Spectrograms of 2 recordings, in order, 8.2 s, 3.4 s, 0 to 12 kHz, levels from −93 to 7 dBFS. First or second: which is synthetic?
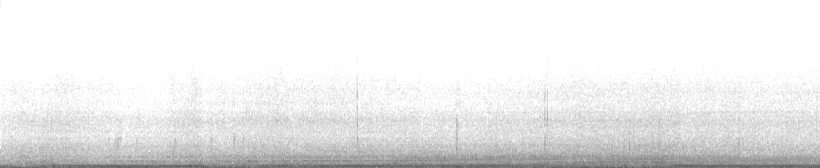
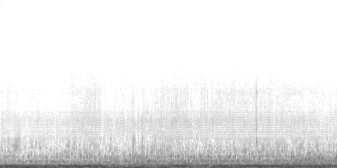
second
